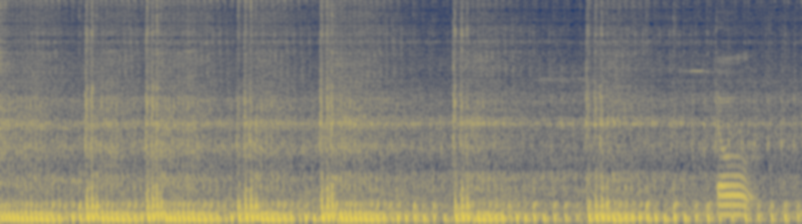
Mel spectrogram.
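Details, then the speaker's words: Hero Splendor motorcycle single after fixing noisy timing chain (loose cheap local chain replaced): small single thumping evenly, blipped several times with no ticking or chain rattle; problem solved. "Check कर सकते हो sound कुछ ऐसा आ रहा है बिल्कुल solve हो चुकी है प्रॉब्लम"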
